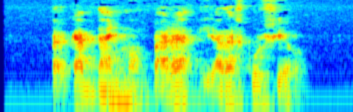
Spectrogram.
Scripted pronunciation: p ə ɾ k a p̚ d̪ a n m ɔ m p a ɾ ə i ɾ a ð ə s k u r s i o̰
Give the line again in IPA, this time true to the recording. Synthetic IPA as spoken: p ə ɾ k a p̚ d̪ a ɲ m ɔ m p a ɾ ə i ɾ a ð ə s k u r s i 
